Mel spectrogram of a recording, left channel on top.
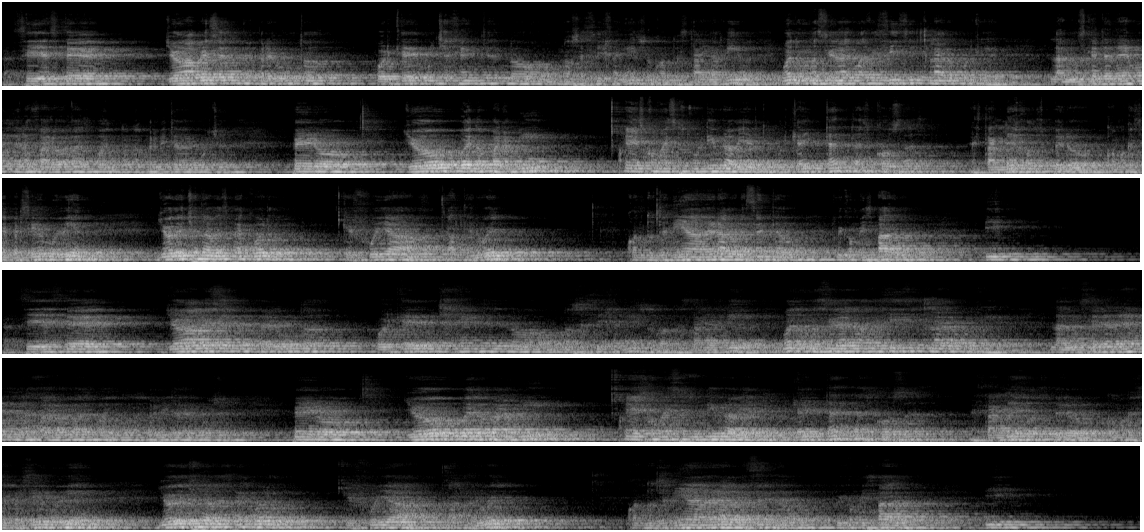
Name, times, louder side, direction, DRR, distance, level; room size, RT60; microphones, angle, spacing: voice 1, 0.2-1.0 1.6-3.2 3.7-7.5 7.8-10.0 10.5-13.7 14.3-15.1 15.3-16.9 17.6-20.6 21.1-23.7 24.3-25.7 26.2-27.9 29.1-30.8 31.1-31.9 32.6-32.8, left 1 dB, 55° left, -2 dB, 1.8 m, -21 dB
7.9 x 7.7 x 6.1 m, 2.5 s
head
